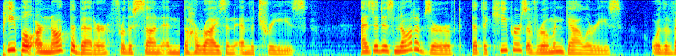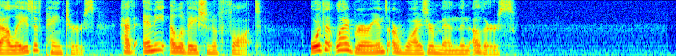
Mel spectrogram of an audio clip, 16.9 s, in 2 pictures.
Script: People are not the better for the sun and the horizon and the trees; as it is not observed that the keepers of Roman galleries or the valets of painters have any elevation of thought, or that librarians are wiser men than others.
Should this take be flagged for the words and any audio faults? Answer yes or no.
no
